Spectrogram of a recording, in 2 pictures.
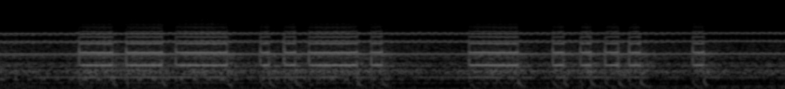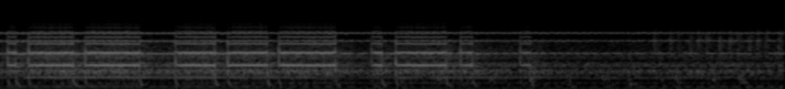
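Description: Electronic music score: a steady drone under several high tones that sound together in runs of rapid beeps, like telephone dialing tones. The beeping stops about six and a half seconds in, leaving the drone.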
